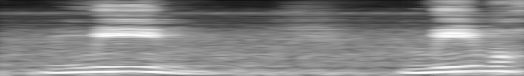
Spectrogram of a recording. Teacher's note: এরপরে হরফ হচ্ছে মিম। মিম মিম হরফটার মাখরাজ হচ্ছে দুই ঠোঁট থেকে মিম হরফ উচ্চারিত হবে। মূলত দুই ঠোঁট থেকে তিনটা হরফ উচ্চারিত হয়, একটি হচ্ছে বা, আরেকটি হচ্ছে মিম, আরেকটি হচ্ছে ওয়াও।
